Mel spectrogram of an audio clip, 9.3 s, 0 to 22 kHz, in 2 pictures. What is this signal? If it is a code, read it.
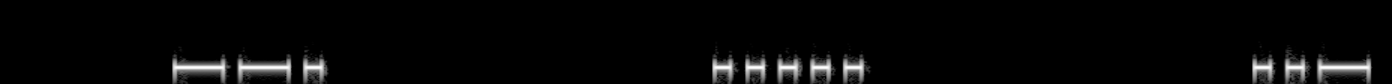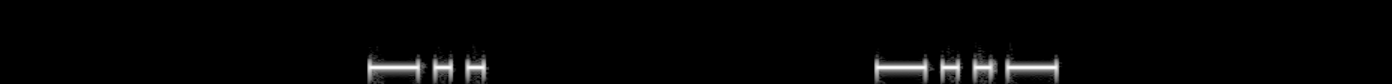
Morse code, heard as a keyed tone, about 22 wpm, spaced as for 6 wpm, 700 Hz. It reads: G5UDX
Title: USA Call Signs - 6 Characters - 8x Character Spacing - 22wpm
